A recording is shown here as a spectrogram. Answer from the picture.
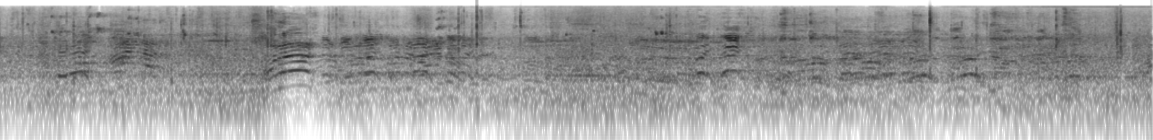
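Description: Men shouting and calling out on the pitch, with the thuds of a football being kicked and bouncing on the hard court. One louder shout comes about two seconds in.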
